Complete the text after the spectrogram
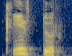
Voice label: "klirttur", Archi

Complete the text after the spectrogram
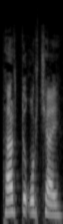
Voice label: "partuqi", Archi

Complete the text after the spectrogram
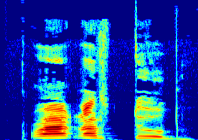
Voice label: "qiwakierttub", Archi

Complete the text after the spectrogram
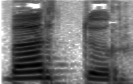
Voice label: "barttur", Archi

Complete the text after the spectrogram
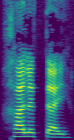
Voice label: xali ergpl, archi

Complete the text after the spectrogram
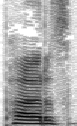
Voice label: "parz", Archi

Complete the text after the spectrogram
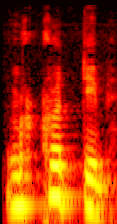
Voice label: "muqiuttib", Archi

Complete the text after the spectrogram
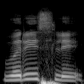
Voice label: wiris erg, archi

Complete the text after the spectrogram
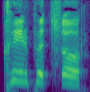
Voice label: "qirpic", Archi

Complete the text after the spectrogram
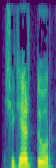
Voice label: "shekerttur", Archi

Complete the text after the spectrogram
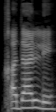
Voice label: "qiadar", Archi

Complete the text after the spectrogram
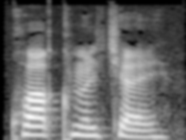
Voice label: "qwaq", Archi

